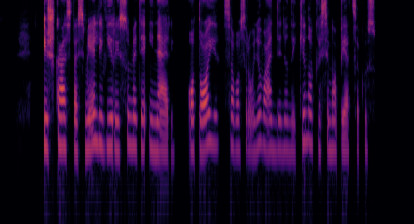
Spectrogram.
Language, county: Lithuanian, Utena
